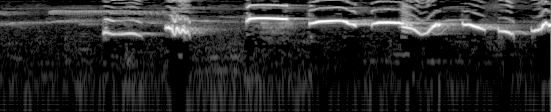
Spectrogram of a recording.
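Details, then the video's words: White-rumped shama song played to lure wild shamas: a thin opening whistle, a short chirp, then a rich flowing phrase of sliding, looping whistled notes. "suara burung kacer cocok buat pikat burung kacer di huta liat dan cocok buat menaikan emosi kacer"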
